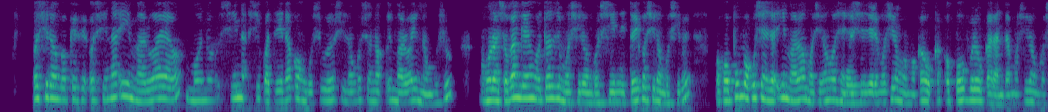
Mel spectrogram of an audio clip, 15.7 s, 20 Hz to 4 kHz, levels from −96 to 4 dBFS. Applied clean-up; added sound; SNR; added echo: neural mask model Resemble Enhance denoiser.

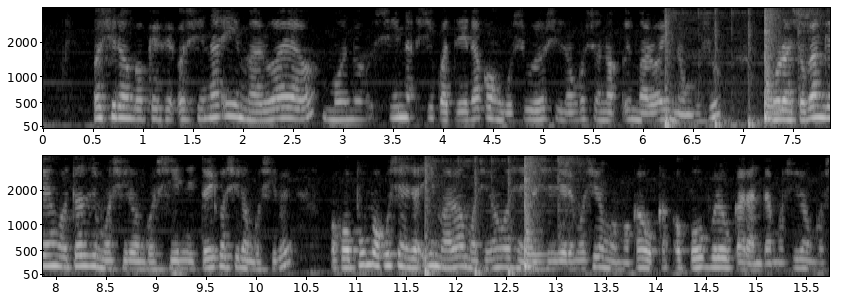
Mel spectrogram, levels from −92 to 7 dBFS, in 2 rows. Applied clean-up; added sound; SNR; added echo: none; Drum kit; 3 dB; none.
